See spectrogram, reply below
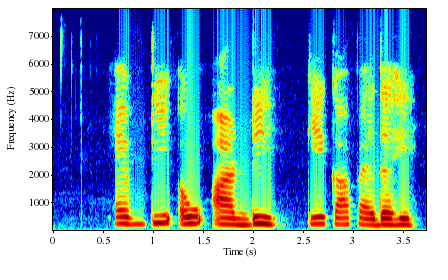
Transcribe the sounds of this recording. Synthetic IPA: ɛːfɖiowaːɾɖi | kekafaːɪd̪aɦɛː

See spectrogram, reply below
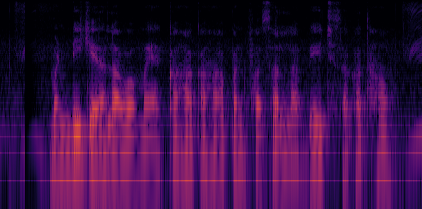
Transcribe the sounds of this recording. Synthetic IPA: mɐ̃ɳɖikeɐlaːʋamɛ̃ːkɐɦãkɐɦãɐpənfʰɐsə̰lːabeːt͡ʃsɐ̰kət̪ɦõ

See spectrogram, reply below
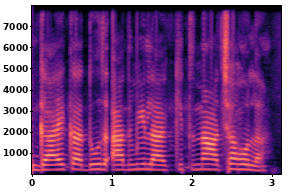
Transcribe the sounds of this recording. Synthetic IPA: ɡaekad̪ud̪ad̪milakɪt̪naətːʃʰaɦola

